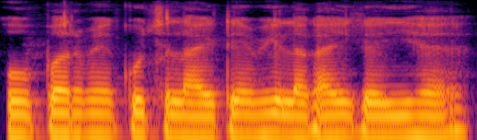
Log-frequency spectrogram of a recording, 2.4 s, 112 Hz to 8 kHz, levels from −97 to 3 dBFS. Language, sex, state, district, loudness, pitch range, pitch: Hindi, male, Jharkhand, Ranchi, -15 LUFS, 120-125 Hz, 120 Hz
